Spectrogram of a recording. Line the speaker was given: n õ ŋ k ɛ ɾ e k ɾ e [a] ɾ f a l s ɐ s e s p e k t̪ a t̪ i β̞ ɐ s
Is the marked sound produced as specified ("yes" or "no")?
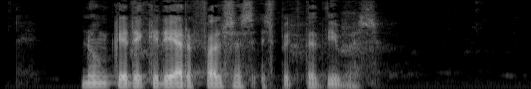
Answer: yes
